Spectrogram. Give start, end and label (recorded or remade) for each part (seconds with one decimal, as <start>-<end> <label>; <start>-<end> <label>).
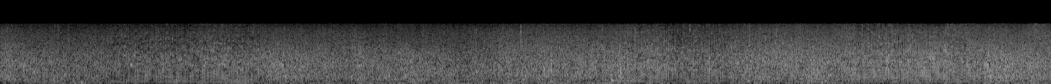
0.0-1.1 recorded; 1.1-2.6 remade; 2.6-6.3 recorded; 6.3-7.3 remade; 7.3-8.5 recorded; 8.5-9.7 remade; 9.7-10.5 recorded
